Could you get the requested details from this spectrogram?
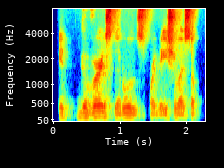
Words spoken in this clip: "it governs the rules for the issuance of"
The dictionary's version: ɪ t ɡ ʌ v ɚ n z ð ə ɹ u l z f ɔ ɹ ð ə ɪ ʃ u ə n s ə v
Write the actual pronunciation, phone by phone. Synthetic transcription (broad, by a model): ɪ t ɡ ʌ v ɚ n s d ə ɹ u l s f ɔ ɹ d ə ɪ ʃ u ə l s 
